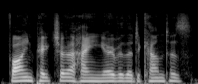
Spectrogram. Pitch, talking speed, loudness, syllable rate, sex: 155 Hz, 180 wpm, -19 LUFS, 6.7 syllables/s, male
